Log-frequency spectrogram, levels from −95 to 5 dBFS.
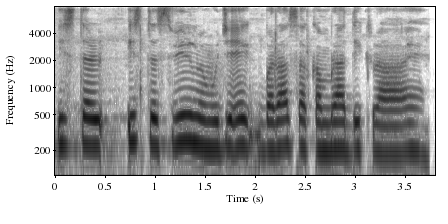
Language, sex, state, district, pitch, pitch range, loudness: Hindi, female, Arunachal Pradesh, Papum Pare, 220 Hz, 205-230 Hz, -13 LUFS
